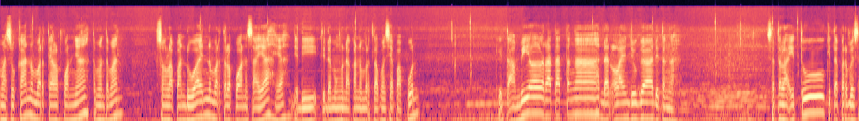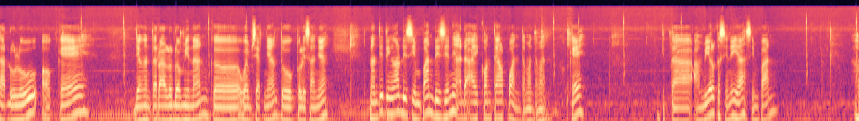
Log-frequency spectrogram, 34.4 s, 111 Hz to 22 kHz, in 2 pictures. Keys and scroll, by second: 0.2 t, 0.8 ctrl+a, 1.4 ctrl+v.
